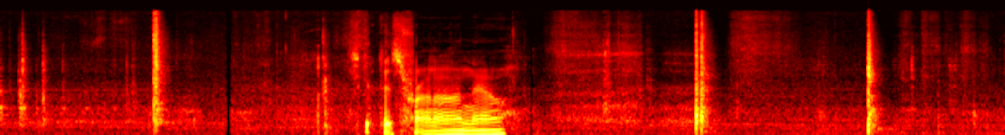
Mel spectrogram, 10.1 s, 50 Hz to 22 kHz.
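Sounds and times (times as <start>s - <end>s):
computer fans humming: 0.0s - 9.2s.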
